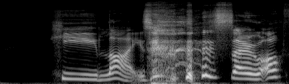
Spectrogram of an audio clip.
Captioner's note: laughs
